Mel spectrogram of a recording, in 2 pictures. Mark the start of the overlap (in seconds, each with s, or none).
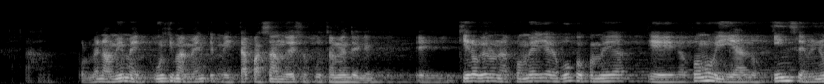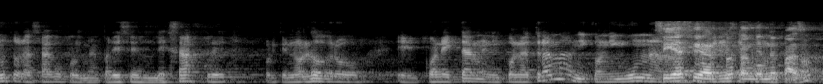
14.8 s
